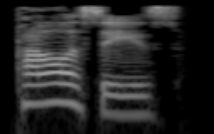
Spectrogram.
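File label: "policies", British English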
